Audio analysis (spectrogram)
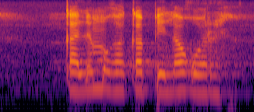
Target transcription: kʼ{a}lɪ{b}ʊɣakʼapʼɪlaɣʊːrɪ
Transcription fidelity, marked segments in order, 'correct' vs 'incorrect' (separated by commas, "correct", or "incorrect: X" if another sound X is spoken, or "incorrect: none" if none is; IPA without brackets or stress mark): correct, incorrect: m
